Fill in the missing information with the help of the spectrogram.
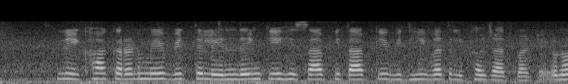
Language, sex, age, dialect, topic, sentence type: Bhojpuri, male, 25-30, Northern, banking, statement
